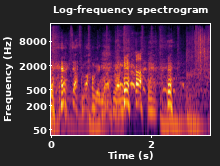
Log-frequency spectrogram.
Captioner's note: laughter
